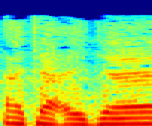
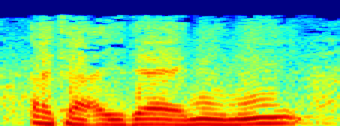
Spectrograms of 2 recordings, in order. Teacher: فيضغم النون التي هي علامة الرفع في نون الوقاية فيضغم نون الرفع في نون الوقاية فتحصل نون واحدة مشددة ومد لذلك مد اللازمة · Shown in: first take · Term: الإضغام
